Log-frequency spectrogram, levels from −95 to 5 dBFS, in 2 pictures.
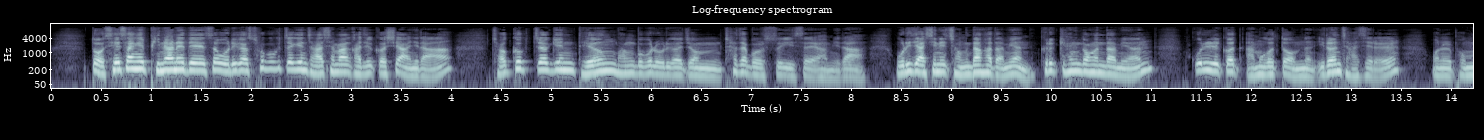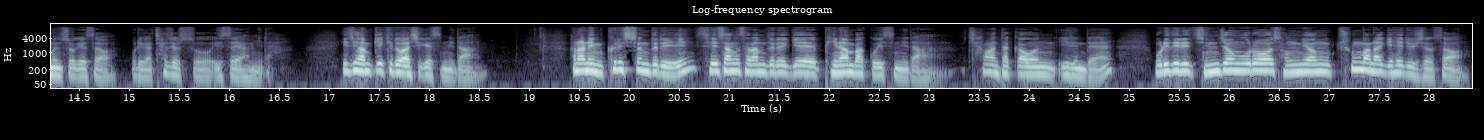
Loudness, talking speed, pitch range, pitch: -18 LUFS, 345 characters per minute, 115-175 Hz, 145 Hz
